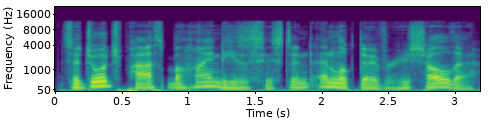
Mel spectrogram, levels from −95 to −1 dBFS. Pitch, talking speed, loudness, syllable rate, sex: 125 Hz, 205 wpm, -19 LUFS, 6.2 syllables/s, male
